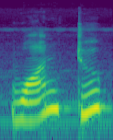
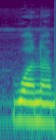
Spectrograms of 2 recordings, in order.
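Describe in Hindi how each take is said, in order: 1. दो शब्द अलग-अलग और पूरी तरह बोले जाते हैं। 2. दोनों शब्द मिलकर एक छोटा, घटा हुआ शब्द बन जाते हैं। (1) "इसे वांट टू को" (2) "वाना बोलेंगे"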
